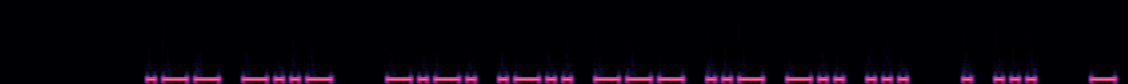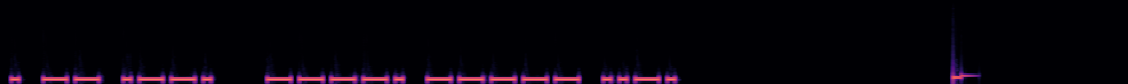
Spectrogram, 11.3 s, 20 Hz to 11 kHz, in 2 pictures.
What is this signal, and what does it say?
Morse code, heard as a keyed tone, about 30 wpm, 700 Hz. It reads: WX CLOUDS ES TEMP 90F
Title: Practice QSO - Exchange 2 - Info - 30wpm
